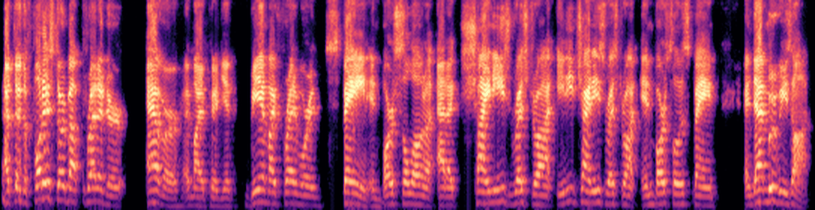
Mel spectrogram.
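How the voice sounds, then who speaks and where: A man co-hosting a casual movie chat, telling animated stories and ranting. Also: a little high, fairly quick. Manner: animated storyteller, ranting, does voices. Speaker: podcast co-host.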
